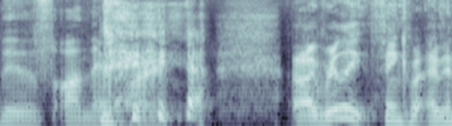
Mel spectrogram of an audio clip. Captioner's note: laughing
